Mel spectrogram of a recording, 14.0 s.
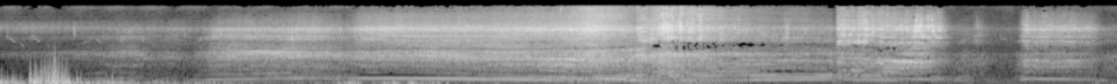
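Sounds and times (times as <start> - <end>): wind buffeting microphone: 0.0 - 10.4
rally car engine approaching: 0.6 - 13.9.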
